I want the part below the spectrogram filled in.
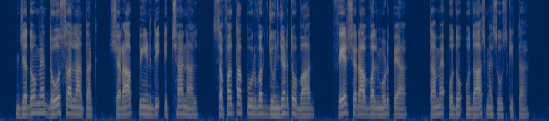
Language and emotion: Punjabi, sad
